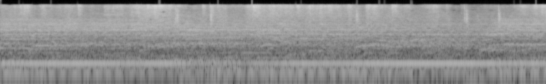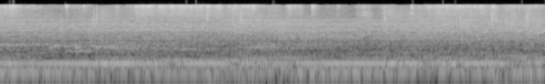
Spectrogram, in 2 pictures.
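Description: Raw black metal: a dense wall of heavily distorted guitar holding a low note over drums, loud and unbroken.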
